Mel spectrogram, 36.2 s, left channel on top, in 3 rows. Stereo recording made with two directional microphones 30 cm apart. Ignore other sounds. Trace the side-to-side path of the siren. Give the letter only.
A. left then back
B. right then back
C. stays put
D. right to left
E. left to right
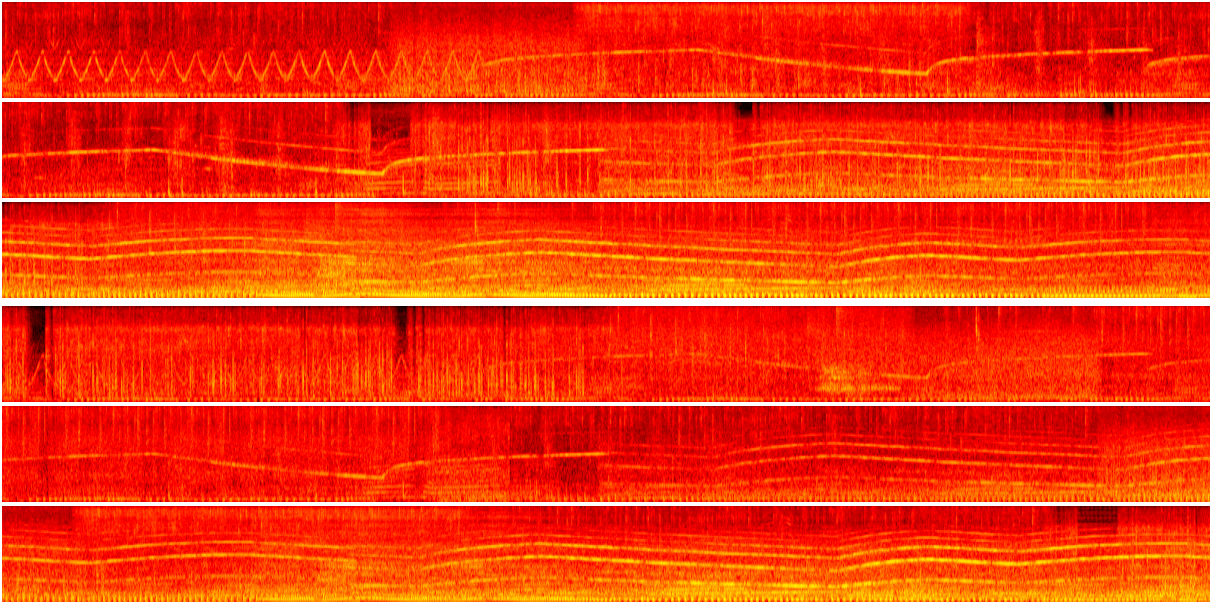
E.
